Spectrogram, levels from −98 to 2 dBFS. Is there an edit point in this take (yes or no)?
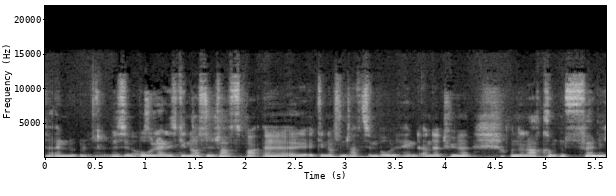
no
